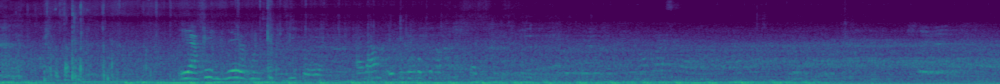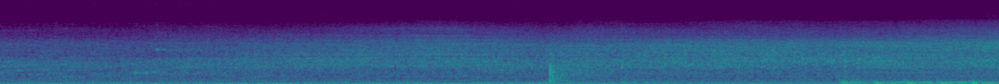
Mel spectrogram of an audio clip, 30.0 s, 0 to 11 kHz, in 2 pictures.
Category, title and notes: Soundscapes > Urban
20251231 23h55 Albi arret de bus Strasbourg - Happy new year!
Subject : The new year heard from Albi madeleine side. New year 5min in recording. Date YMD : 2025 December 31st at 23h55 until 2026 at 00h10 Location : Strasburg bus stop at Albi 81000 Tarn Occitanie France. Hardware : Dji Mic 3 TX Weather : -2°c ish Processing : Trimmed and normalised in Audacity.
ambience, french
